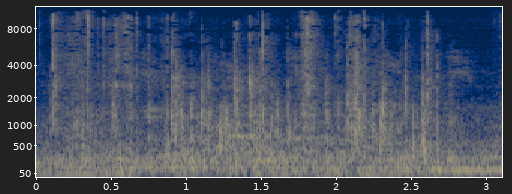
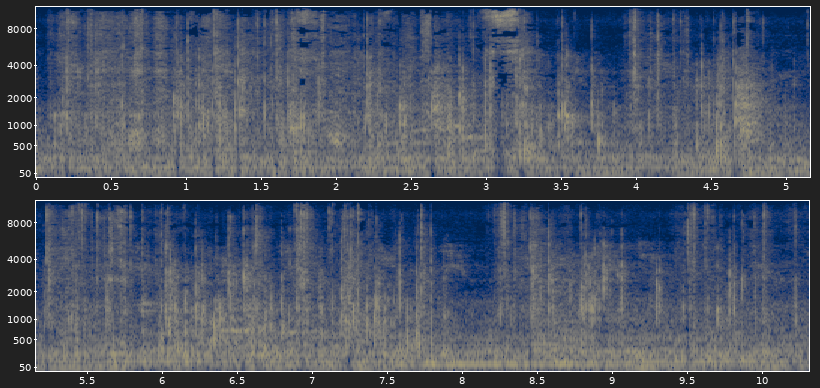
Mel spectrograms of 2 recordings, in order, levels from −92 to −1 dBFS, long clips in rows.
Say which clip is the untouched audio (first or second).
second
